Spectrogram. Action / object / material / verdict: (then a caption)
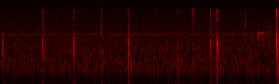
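tap / wooden jigsaw puzzle board / wood / none. Fingertips and short nails tap and scratch the printed front of a thin, solid, flat rectangular wooden jigsaw puzzle board, then its plain wooden back. About ten quiet, dry, bright clicks come at uneven intervals over a faint steady hiss. Each click stops almost instantly with no ring.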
